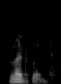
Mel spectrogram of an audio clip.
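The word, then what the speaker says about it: Blodeuwedd: next story is Broadway which is spelled bloody wed but it's um bloodwood a long time ago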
